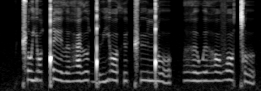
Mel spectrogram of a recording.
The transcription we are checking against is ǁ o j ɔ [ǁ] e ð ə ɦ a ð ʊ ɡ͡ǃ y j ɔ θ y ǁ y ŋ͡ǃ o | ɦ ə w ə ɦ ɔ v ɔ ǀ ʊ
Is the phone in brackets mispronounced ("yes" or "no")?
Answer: yes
